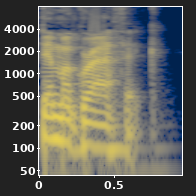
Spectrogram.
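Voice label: "demographic", British English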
